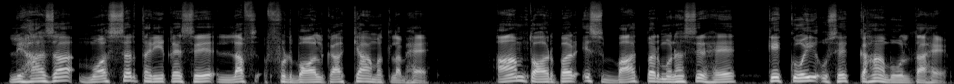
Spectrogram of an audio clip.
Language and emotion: Urdu, neutral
